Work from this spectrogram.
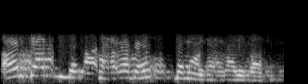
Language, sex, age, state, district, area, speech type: Hindi, female, 60+, Bihar, Begusarai, rural, conversation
